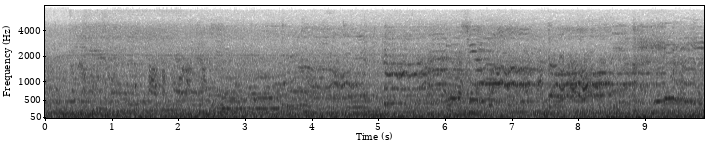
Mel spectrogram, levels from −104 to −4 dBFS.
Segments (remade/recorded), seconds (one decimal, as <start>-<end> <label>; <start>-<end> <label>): 0.0-8.5 recorded; 8.5-9.3 remade; 9.3-9.9 recorded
